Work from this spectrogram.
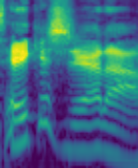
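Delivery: put-on creepy, elderly voice with a New York accent. Discussing horror sequels, quoting a line in a creepy old New York landlord voice. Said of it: "It's like a creepy old, like, landlord in New York".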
